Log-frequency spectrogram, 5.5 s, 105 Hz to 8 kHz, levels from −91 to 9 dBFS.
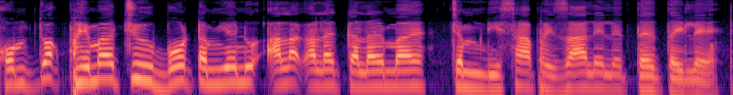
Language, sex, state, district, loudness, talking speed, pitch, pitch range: Wancho, male, Arunachal Pradesh, Longding, -15 LUFS, 215 wpm, 160 Hz, 145-190 Hz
